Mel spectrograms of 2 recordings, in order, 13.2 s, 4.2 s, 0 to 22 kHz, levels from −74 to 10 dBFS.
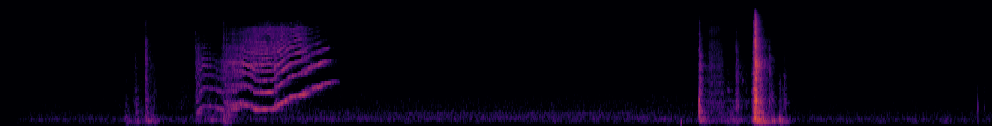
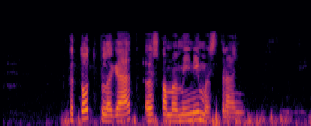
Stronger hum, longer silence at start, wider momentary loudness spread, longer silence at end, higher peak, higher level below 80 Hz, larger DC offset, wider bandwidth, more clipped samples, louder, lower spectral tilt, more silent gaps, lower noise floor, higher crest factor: neither; first, 1.65 s vs 0.8 s; first, 25 LU vs 19 LU; first, 2.7 s vs 0 s; about the same, -2 dBFS vs -2 dBFS; second, -78 dBFS vs -46 dBFS; neither; first, 15 kHz vs 7.8 kHz; neither; second, -32 LUFS vs -20 LUFS; second, -2 dB/octave vs -4.5 dB/octave; neither; first, -66 dBFS vs -59 dBFS; first, 38 dB vs 20 dB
